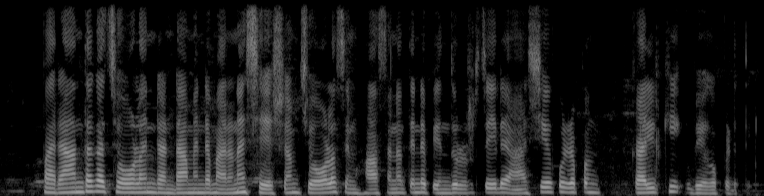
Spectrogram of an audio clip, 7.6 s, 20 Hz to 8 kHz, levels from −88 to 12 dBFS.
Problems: background conversations at intervals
